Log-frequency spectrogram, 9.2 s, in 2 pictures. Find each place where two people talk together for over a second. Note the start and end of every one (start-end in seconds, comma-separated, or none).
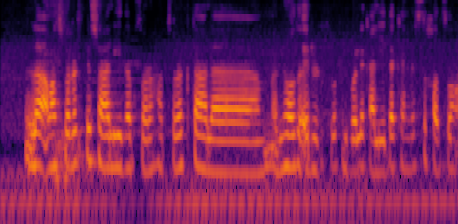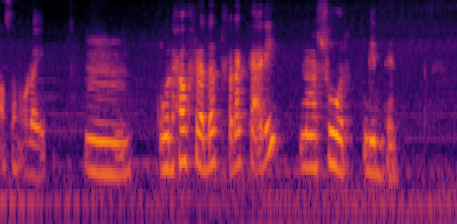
none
